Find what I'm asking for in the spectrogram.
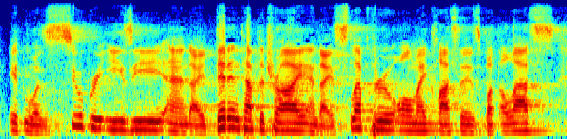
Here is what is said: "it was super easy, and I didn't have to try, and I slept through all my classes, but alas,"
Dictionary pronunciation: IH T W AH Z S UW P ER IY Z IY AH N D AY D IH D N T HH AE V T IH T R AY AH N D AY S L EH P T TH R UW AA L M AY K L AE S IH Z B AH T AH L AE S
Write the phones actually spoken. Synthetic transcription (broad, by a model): IH T W AH Z S UW P ER IY Z IY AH N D AY D IH D N T HH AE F T IH T R AY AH N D AY S L EH P T TH R UW AA L M AY K L AE S IH Z B AH T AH L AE S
